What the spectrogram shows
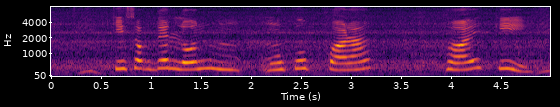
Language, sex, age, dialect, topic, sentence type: Bengali, female, 18-24, Rajbangshi, agriculture, question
